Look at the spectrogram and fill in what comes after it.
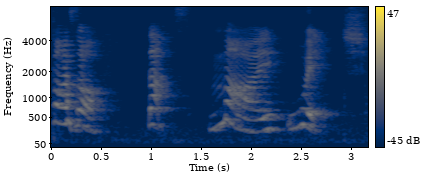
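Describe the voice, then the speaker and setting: A woman puts on a croaky, growling, shrill character voice at an extremely high pitch with very wide pitch swings and a slight echo. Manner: threatening.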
